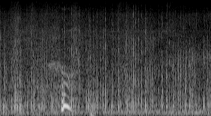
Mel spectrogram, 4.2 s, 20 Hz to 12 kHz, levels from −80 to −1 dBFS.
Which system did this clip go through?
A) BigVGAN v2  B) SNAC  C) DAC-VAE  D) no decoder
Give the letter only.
D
